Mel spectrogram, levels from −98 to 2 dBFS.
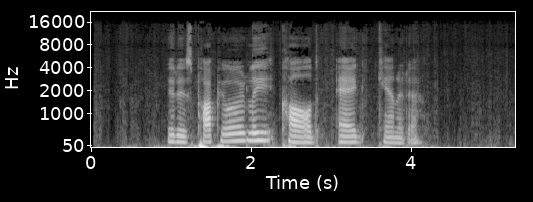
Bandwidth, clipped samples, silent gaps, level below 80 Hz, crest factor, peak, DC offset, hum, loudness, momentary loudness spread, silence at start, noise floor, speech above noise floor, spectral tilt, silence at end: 15.5 kHz; under 0.1%; none; -28 dBFS; 20 dB; 0 dBFS; under 0.1%; none; -20 LUFS; 13 LU; 0.95 s; -53 dBFS; 35 dB; -6.5 dB/octave; 1.15 s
